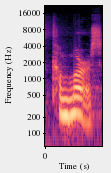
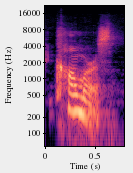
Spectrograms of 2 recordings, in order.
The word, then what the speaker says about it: commerce: purchase three syllable stress this word is commonly mispronounced as Commerce with the stress on the second syllable but the stress actually falls on the first syllable Commerce Commerce I study in the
